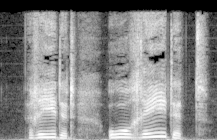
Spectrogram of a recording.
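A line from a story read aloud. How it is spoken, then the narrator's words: Delighted exclamation. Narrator (German): rief indem ihr die Augen glänzten vor Entzücken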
